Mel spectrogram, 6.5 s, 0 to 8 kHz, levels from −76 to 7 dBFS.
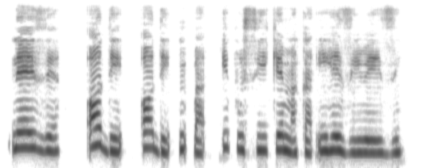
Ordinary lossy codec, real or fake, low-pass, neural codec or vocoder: MP3, 48 kbps; real; 7.2 kHz; none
